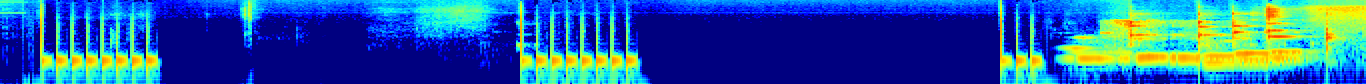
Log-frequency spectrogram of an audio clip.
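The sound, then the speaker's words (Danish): A telephone ringing tone, a son phoning his father, buzzes in two clear, evenly spaced bursts with silent gaps, then a third ring is cut short as the line connects and other sound takes over. “Det lyder næsten som en phd afhandling så derfor ringer jeg til min far.”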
